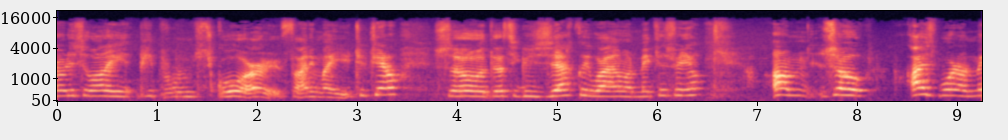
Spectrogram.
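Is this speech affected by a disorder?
Yes: cerebral palsy, spastic; voice not affected.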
